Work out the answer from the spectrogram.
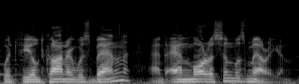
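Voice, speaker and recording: A man's voice: on the low side, very animated, normal speed, muffled recording. An American man announcing in 1950s radio style, reading a scripted narration in a solemn, formal, emphatic way. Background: music.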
